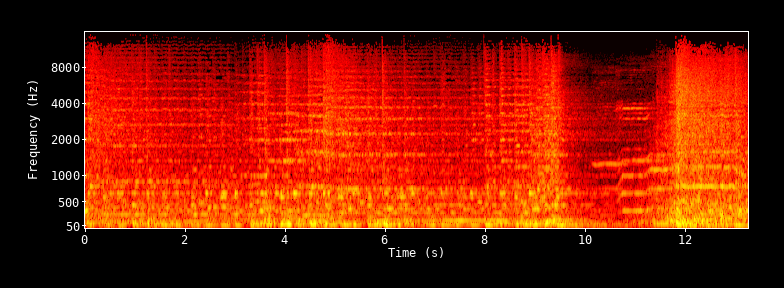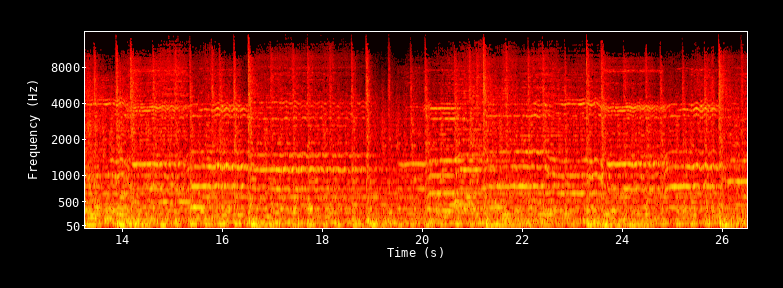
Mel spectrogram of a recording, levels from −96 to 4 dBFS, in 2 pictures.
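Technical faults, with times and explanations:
Throughout: noise suppressor applied to music or sounds. A suppressor tuned for speech stays active on this material. It treats sustained tones, ambience and reverberant tails as noise and pulls them down, while sharper onsets pass largely intact. Its gain keeps shifting by roughly 5 dB as it reclassifies the content moment to moment, so the level pumps and flutters instead of holding steady. Held sounds and decays come out thinner and drier than they should.
1.72–2.13 s, 6.66–7.71 s, 9.73–10.23 s, 19.2–19.51 s: sound cut by the noise suppressor. At these points the suppressor misreads the sound itself as noise and attenuates it more heavily than its surroundings, by about 4 dB, and by about 5 dB at 9.73 s. Each dip lasts only a fraction of a second, except the one starting at 6.66 s, which runs about a second. Steady or fading parts sink and their tails are shortened, while any abrupt attacks in these spans come through mostly unharmed.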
